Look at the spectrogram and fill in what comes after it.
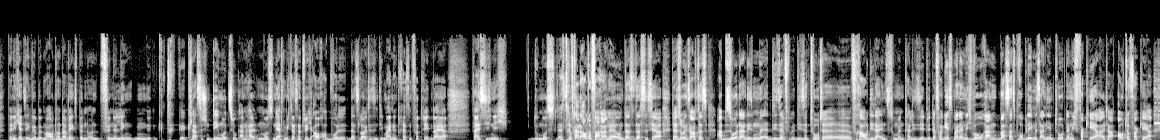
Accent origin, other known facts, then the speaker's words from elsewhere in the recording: Steinfeld, Lower Saxony, Germany; meinem Nachbarort, in meiner Heimat in Steinfeld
